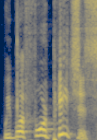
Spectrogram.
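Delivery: high, slow sarcastic jab; mocking. Real, not acted. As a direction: drag it out mockingly. Mocking his shopping claim.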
